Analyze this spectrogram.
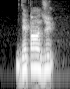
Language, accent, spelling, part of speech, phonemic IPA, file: French, Canada, dépendue, verb, /de.pɑ̃.dy/, LL-Q150 (fra)-dépendue.wav
- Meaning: feminine singular of dépendu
